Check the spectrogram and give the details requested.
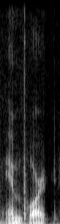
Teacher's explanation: You really have to kind of push that second part.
